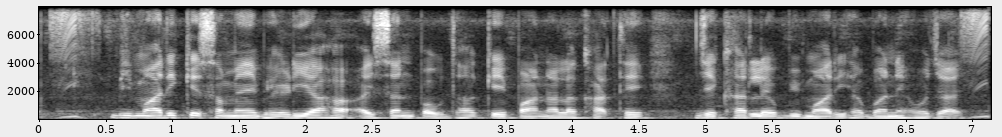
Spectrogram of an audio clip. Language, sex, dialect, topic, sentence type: Chhattisgarhi, male, Eastern, agriculture, statement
